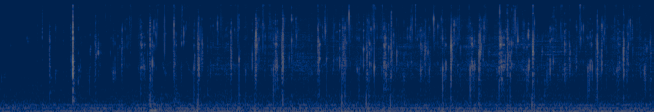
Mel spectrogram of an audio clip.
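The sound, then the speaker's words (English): A cat laps water in quick, irregular wet clicks and little splashy licks, fairly quiet, over a steady low hum with no talking. “Those are the sounds of my cat. Finally drinking the water.”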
